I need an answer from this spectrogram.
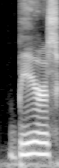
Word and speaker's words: Beers: Beers Criteria, like the drink.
